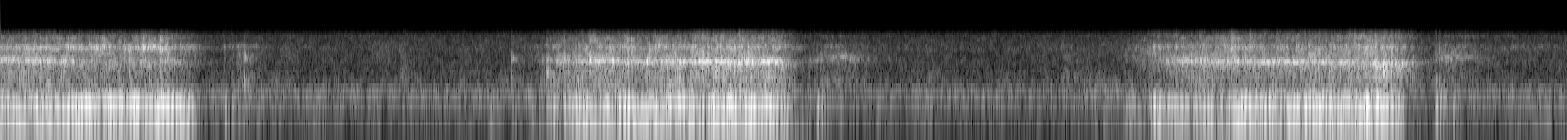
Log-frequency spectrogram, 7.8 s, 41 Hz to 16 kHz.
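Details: Loud, rough snoring on each in-breath, about 20 breaths a minute, with quiet pauses between; ordinary snoring.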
